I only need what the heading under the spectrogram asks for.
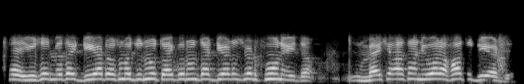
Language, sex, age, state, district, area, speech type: Kashmiri, male, 30-45, Jammu and Kashmir, Bandipora, rural, conversation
